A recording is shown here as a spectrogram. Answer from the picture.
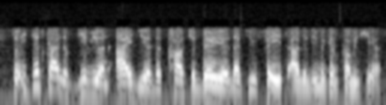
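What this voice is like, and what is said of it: French accent. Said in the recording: “my French accent that I have”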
